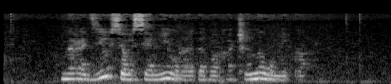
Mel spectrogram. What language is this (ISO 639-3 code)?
bel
